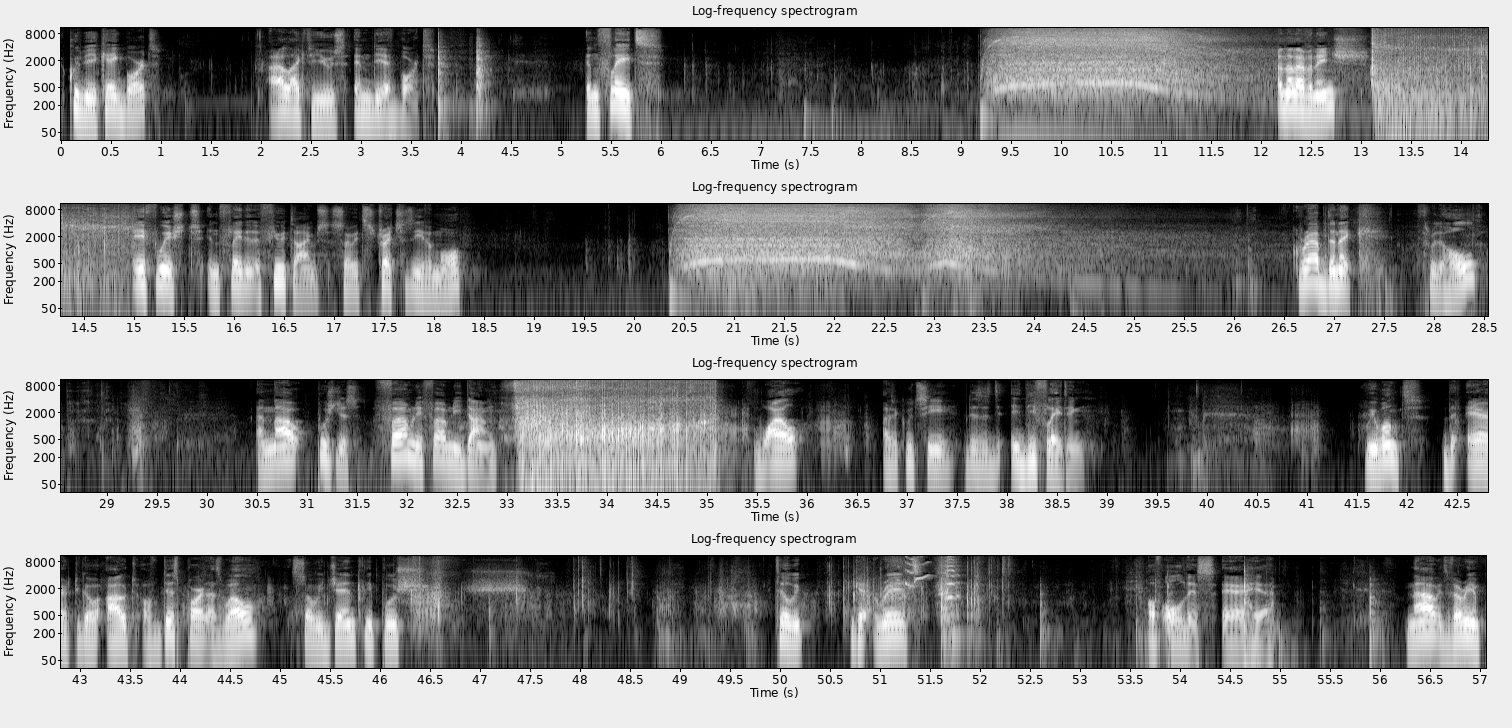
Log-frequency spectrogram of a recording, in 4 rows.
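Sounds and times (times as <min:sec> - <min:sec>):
balloon inflator motor humming: 0:09.2 - 0:12.3, 0:13.0 - 0:15.0, 0:20.4 - 0:26.5, 0:33.0 - 0:35.2
balloon air hissing: 0:13.1 - 0:15.0, 0:33.0 - 0:35.2
latex balloon crinkling: 0:13.1 - 0:15.0, 0:33.0 - 0:36.8, 0:46.2 - 0:53.0.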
